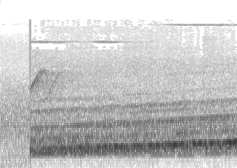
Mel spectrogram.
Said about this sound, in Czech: Izraelská vzdušná obrana nejprve rozezní sirény a zároveň vyšle střelu, která ve vzduchu palestinskou raketu zničí. Systém ale nemá stoprocentní účinnost. Izraelští civilisté musí pokaždé hledat úkryt.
